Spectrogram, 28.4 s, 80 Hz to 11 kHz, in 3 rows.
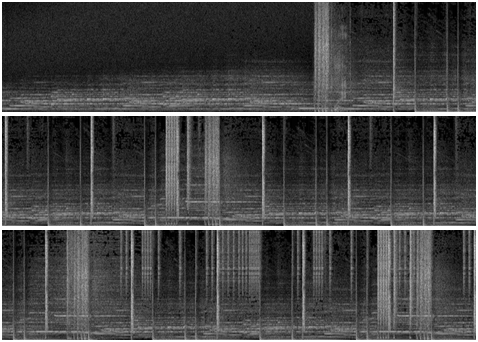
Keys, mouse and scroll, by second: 2.7 click, 3.9 typing, 5.8 right click, 6.3 click, 7.1 scroll up 1, 10.9 click, 10.9 typing, 12.6 Delete, 13.5-14.3 scroll down 1, 19.1 click, 19.3 typing, 20.2-28.4 drag.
